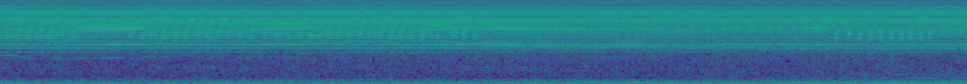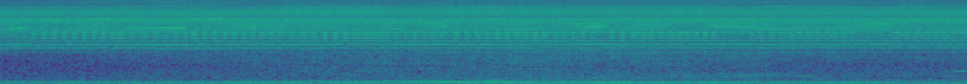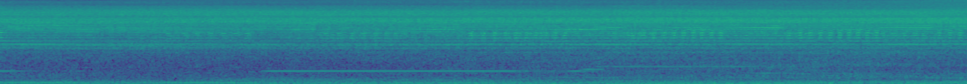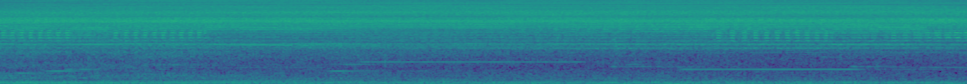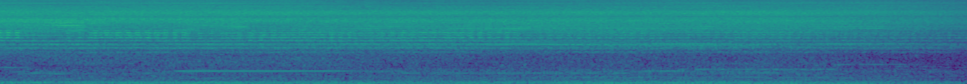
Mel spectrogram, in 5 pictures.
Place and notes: Cicadas cry, Traffic Sound, Very hot weather, A small village in the evening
